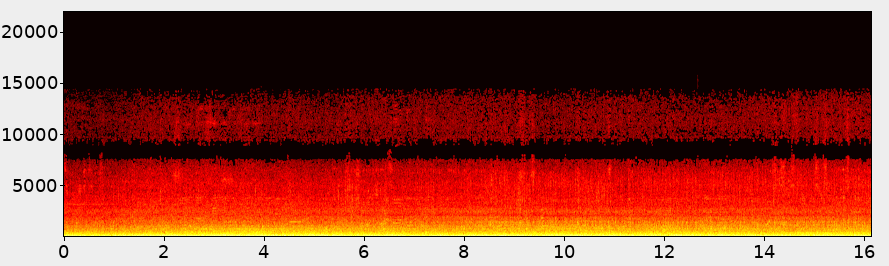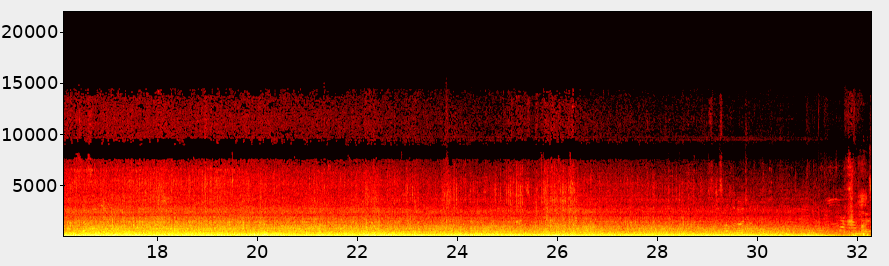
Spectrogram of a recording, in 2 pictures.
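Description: A vehicle driving over a desert dirt track: a steady low rumble of engine, tyres and wind without letup.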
